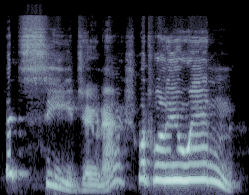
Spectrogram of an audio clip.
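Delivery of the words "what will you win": excited. Pretend. Hype building up.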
